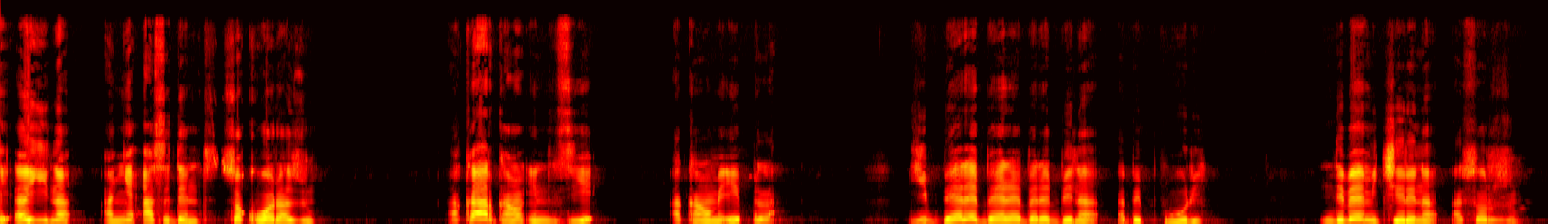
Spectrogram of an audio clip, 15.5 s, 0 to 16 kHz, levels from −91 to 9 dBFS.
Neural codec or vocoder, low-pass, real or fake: none; 14.4 kHz; real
